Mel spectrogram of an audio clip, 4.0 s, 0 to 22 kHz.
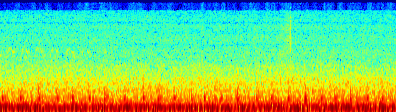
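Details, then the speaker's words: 2011 Chevy Malibu, sitting still while rocking the steering wheel: low dull knocks about five or six per second over quiet idle; front-end clunk believed in the steering column, covered by GM bulletin 15356 with extended warranty. "i have this front end clunk i think it's in the steering column but here's the noise right there right there"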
